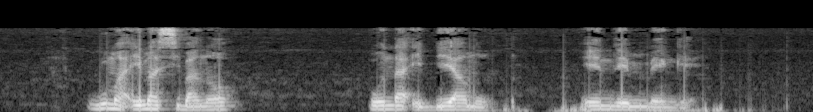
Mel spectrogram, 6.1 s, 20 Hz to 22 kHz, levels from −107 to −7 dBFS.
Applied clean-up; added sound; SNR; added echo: none; none; none; none.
